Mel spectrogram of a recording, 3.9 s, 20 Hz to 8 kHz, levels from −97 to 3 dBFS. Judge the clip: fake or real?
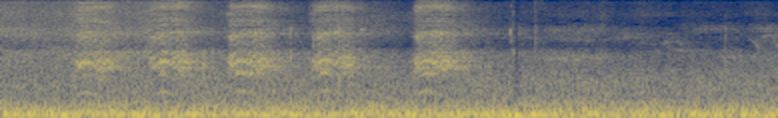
real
